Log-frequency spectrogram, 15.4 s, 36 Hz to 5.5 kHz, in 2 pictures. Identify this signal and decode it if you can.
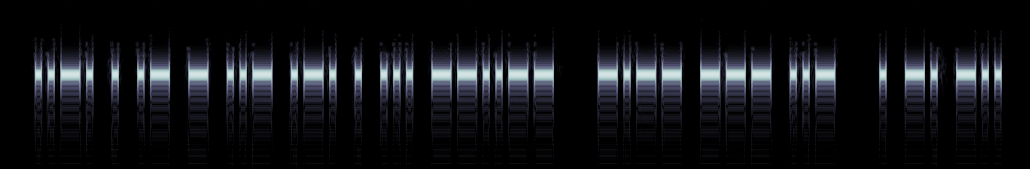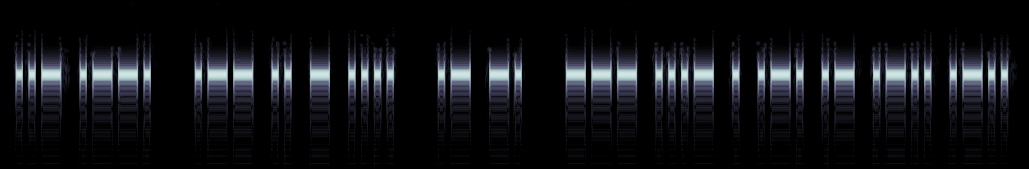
Morse code, heard as a keyed tone, about 25 wpm, 600 Hz. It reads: FEATURES, YOU END UP WITH AN OVERALL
